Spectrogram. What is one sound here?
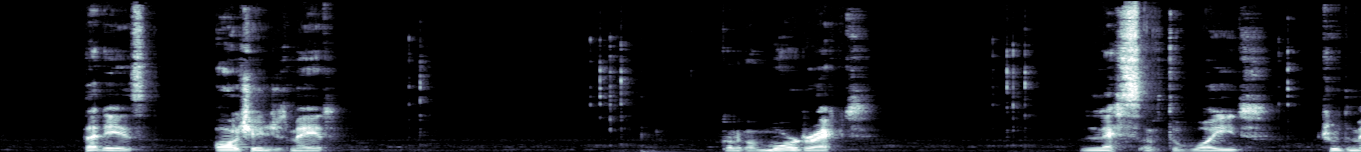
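A young man talks calmly and closely into a microphone, in short bursts with pauses.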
